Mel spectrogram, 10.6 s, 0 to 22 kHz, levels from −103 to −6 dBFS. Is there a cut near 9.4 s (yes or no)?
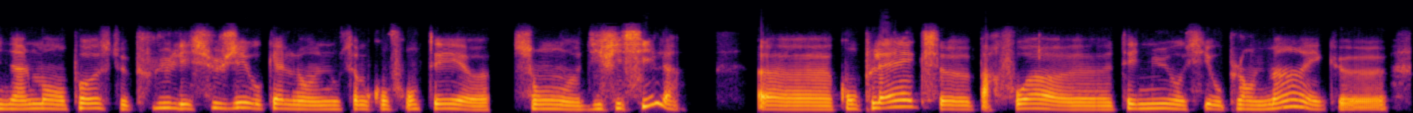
no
